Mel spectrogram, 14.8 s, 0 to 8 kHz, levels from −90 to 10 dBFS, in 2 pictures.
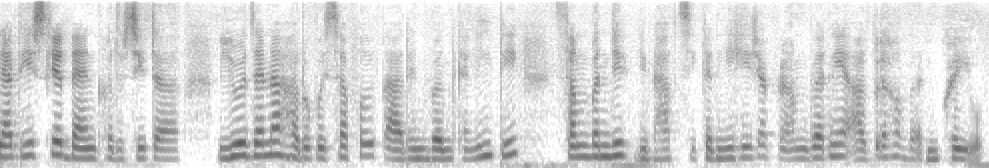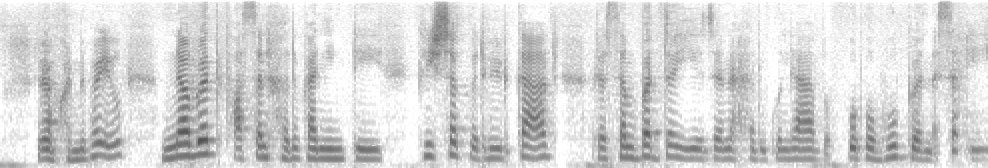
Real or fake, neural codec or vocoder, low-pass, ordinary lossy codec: fake; codec, 16 kHz, 0.5 kbps, X-Codec, HuBERT features, trained on balanced general audio; none; none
